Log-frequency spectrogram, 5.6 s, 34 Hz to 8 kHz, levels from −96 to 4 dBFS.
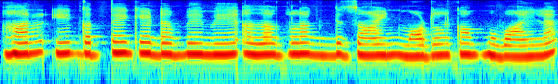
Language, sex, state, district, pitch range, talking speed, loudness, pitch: Hindi, female, Punjab, Kapurthala, 230-250 Hz, 140 wpm, -12 LUFS, 240 Hz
